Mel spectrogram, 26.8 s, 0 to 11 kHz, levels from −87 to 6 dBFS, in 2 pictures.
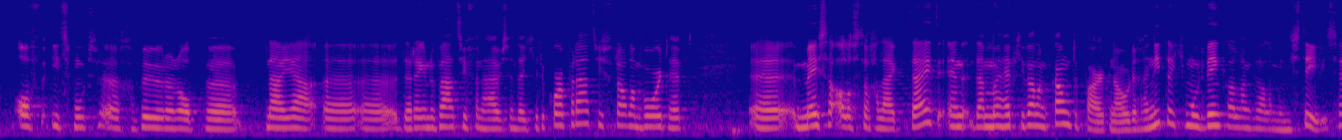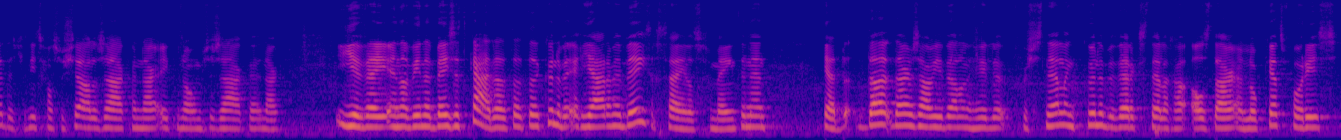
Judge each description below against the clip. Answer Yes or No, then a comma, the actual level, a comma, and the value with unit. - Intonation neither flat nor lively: Yes, average, 3.3 semitones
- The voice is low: No, high, 210 Hz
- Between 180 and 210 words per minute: Yes, average, 195 wpm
